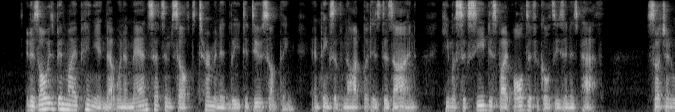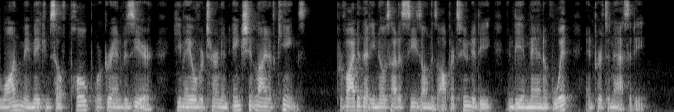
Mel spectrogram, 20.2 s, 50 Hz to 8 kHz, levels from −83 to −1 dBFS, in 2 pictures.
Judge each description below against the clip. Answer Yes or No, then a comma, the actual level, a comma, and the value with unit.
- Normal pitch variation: No, narrow, 2.2 semitones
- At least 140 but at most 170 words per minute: No, average, 200 wpm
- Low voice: Yes, very low, 95 Hz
